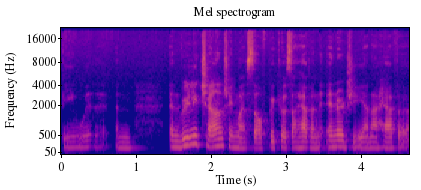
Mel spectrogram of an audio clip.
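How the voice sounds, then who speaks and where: In a very clean recording with a silent background, a woman speaks at a moderate pace with a very deep, low pitch, a dark, mellow and calm tone, fairly even intonation and a somewhat breathy quality. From Denmark. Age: 50s. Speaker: life coach. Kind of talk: casual chat. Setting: studio.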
